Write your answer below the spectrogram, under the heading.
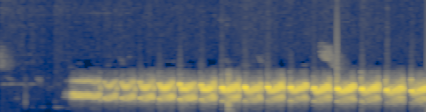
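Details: White-browed scimitar babbler (Pomatorhinus schisticeps) song heard as a long, quick chatter of harsh, buzzy notes, roughly eighteen in a row, evenly spaced and sustained to the end, in a quiet setting.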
